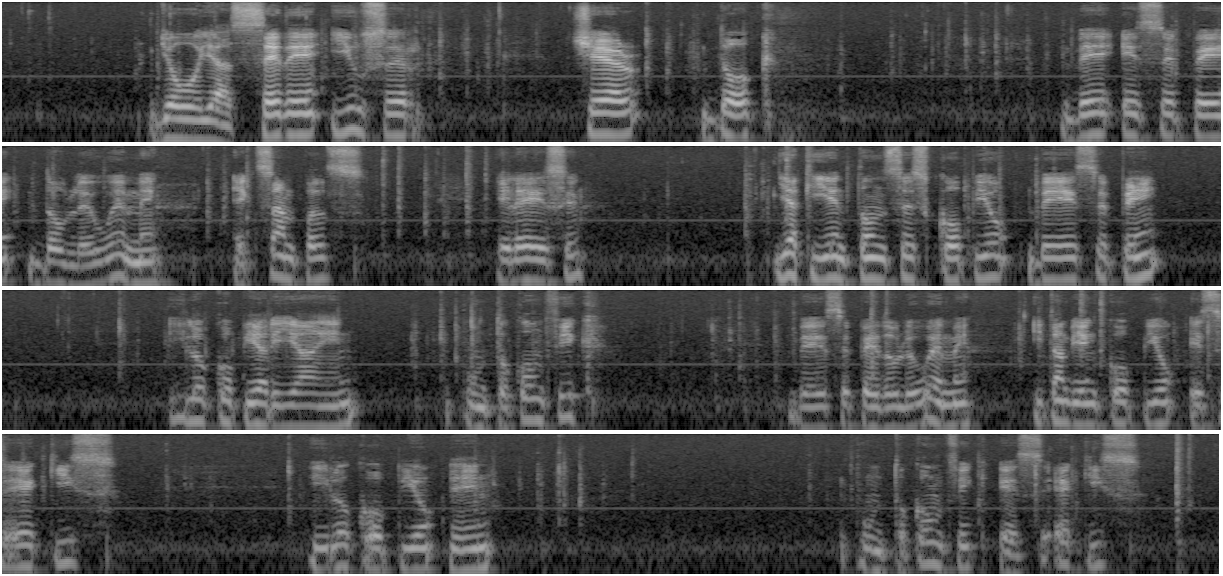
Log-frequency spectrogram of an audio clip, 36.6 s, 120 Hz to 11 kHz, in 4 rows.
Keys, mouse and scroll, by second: 0.2 click, 2.1-5.3 typing, 6.4-9.3 typing, 10.7-13.0 typing, 14.5-17.1 typing, 19.2 typing, 20.3-22.3 typing, 23.4-24.8 typing, 25.9-28.1 typing, 29.3-35.2 typing, 36.2-36.5 typing.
